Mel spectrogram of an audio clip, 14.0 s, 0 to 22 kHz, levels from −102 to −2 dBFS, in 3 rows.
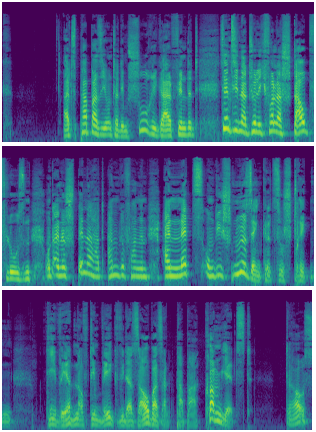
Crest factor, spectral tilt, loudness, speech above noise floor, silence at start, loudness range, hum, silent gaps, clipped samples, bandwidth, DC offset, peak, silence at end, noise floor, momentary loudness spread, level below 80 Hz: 20 dB; -4 dB/octave; -22 LUFS; 55 dB; 0.05 s; 7 LU; none; none; under 0.1%; 16.5 kHz; under 0.1%; -2 dBFS; 0 s; -77 dBFS; 13 LU; -58 dBFS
